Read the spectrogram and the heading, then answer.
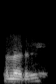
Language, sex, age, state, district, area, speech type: Kannada, male, 60+, Karnataka, Davanagere, rural, conversation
